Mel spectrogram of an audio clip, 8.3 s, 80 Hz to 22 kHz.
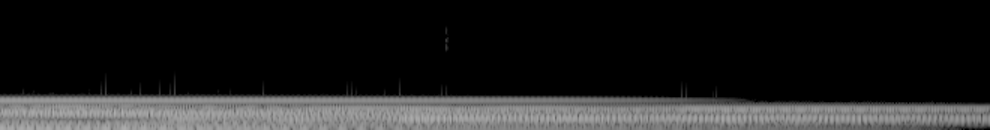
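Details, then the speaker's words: Sonified EEG seizure recording, channel 7 and multiple channels played together, from a seizure dataset tool; steady layered electronic tones with fast rhythmic pulsing. "well that's what seure seure sounds like just in case you were wondering and of course you were wondering"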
